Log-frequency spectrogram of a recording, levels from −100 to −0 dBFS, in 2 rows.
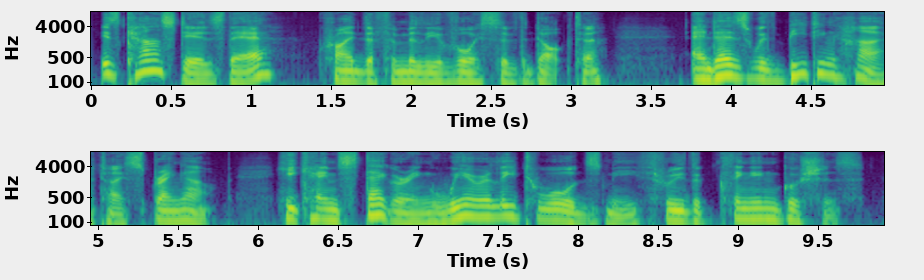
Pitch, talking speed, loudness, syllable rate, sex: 115 Hz, 170 wpm, -20 LUFS, 4.8 syllables/s, male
